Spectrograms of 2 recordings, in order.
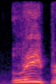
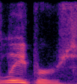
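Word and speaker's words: Leipers: And so, I mean, you were you moved quite young to a place called Le is it Lipers Fork, Tennessee? Leaper. It's pronounced Leapers.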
